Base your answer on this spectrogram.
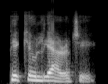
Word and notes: peculiarity: Indian

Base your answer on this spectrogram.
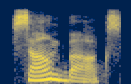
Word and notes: soundbox: Indian

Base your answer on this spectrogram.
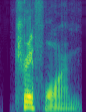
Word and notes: triform: American English

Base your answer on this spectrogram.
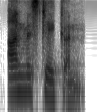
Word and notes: unmistaken: Indian

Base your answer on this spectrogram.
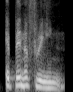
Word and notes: epinephrine: Indian

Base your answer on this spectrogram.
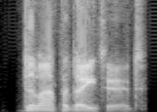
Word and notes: dilapidated: British English

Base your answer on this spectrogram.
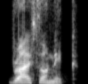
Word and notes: Brythonic: Indian

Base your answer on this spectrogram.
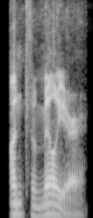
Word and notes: unfamiliar: American English

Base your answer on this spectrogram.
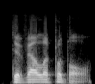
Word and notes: developable: American English

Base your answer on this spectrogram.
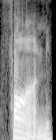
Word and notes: phon: American English

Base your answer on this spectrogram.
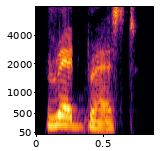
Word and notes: redbreast: Indian

